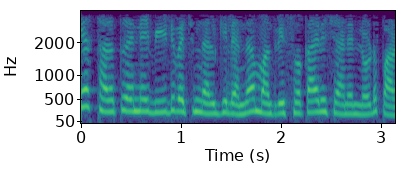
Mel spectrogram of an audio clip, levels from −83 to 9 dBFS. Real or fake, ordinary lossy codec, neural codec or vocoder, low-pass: real; none; none; 3.6 kHz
